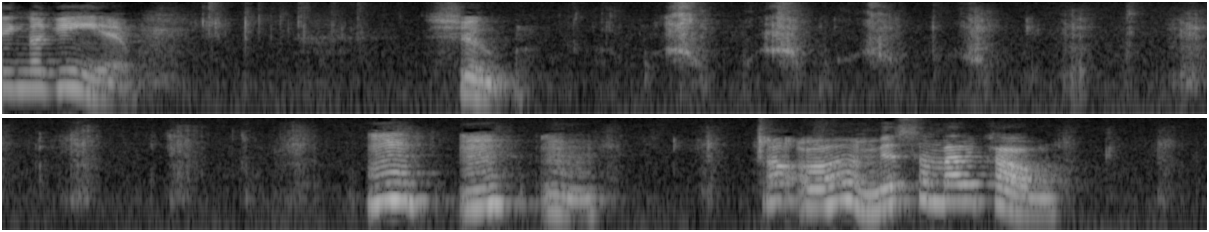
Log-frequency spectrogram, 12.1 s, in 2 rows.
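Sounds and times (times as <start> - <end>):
crunchy chewing of fried chicken: 2.8 - 7.9, 9.0 - 9.8, 11.2 - 12.0.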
